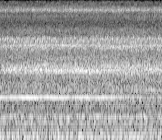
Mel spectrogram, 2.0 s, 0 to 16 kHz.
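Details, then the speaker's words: Case 305 diesel tractor pulling a disc in wheat stubble, new exhaust manifold gaskets fixed earlier ticking: steady high chirp over the low drone only under load, gone when load removed; cause unknown. "however you hear that little bit of kind like that uh chirpy sound I guess some outside view of it you'll hear it I'm not exactly sure what that is can kind of weird as soon as you put the load on the tractor you'll hear that"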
